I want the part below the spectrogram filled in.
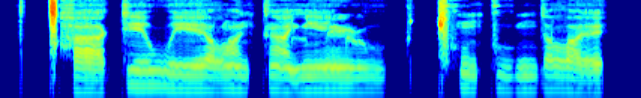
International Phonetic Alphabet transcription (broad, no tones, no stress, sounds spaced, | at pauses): ǀʰ a k e w e lˠ ẽ k ã lʲ ẽ ɭ u | ǀʰ ũ k u ŋ i lˠ ɛ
